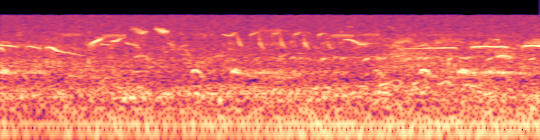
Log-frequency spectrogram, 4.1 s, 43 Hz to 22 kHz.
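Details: Dwarf mongooses at Naledi Cat-EYE, filmed by a live cam on 24 February 2023, give rapid, high-pitched chirps and twitters that overlap against a steady background hiss.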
